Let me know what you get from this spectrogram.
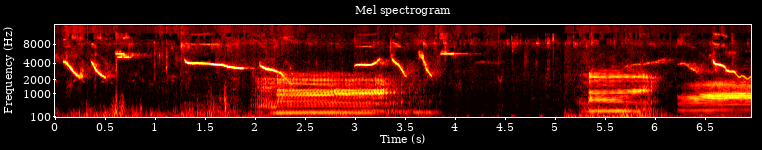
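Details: Tame cows calling out on a road, three deep harmonic moos, each about a second long, with lively bird chirps and whistles around them.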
